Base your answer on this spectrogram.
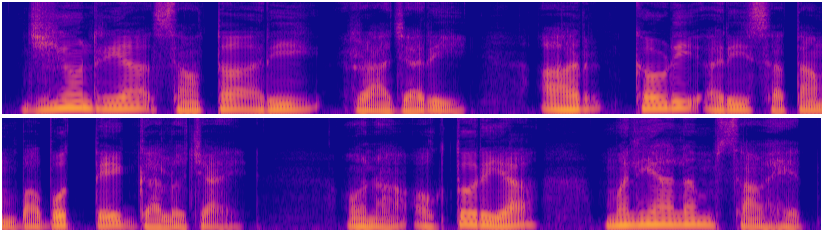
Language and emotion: Santali, neutral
